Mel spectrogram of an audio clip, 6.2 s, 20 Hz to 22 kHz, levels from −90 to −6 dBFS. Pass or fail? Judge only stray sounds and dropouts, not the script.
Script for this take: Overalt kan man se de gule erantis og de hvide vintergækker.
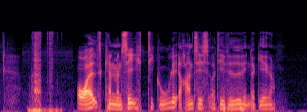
fail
